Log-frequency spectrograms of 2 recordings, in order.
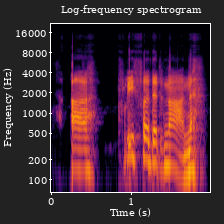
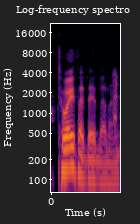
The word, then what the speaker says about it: Tuatha Dé Danann: I think I'll just summarize it with my pronunciation. Tuatha Dé Danann. Fuck. Okay. Say it one more time. Tuatha Dé Danann. Tuatha Dé Danann. It's very softy.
